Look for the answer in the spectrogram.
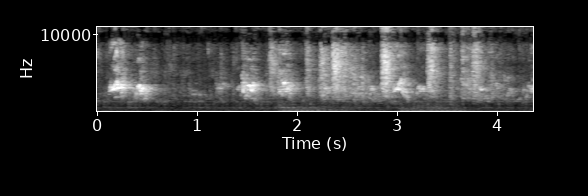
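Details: Several pet budgerigars in a home play area chatter with squeaky chirps and harsh bursts, uneven in rhythm, while water trickles continuously in the background.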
